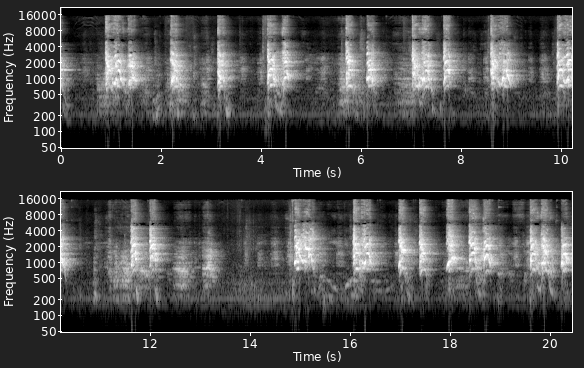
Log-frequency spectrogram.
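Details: Four-month-old Yorkshire Terrier puppy indoors, barking excitedly at dogs barking from a computer; sharp high yips repeated roughly every second in uneven bursts, with a brief pause near the middle before the rapid barking resumes.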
